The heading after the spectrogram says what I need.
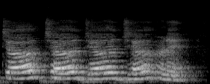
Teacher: च वर्ग में आने वाले जो व्यंजन होते हैं इनका जो उच्चारण स्थान होता है वो जो है तालव्य होता है।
